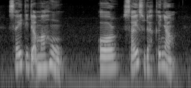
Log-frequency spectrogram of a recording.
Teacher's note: a clear, falling tone in responses like saya tidak mahu or saya sudah kenyang shows the end of the statement or a firm decision.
